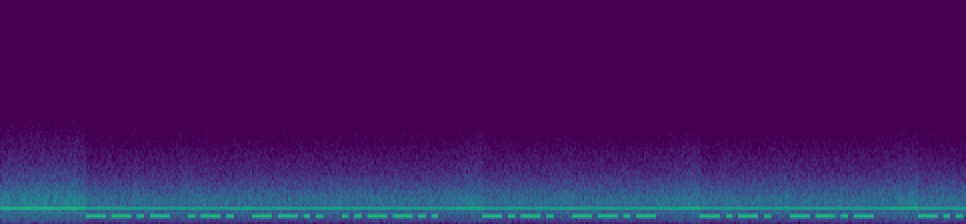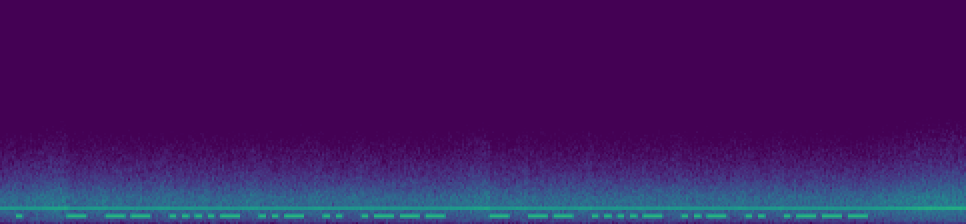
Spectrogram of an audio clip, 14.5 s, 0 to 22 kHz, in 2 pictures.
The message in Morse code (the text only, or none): QRZ? CQ CQ DE TM4UIJ TM4UIJ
